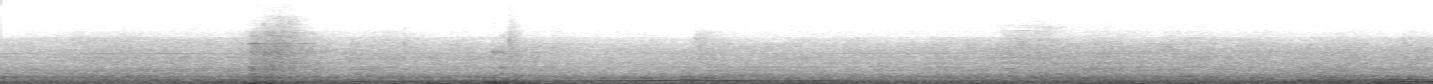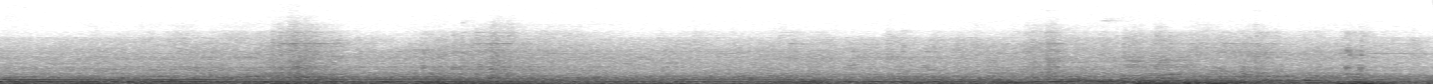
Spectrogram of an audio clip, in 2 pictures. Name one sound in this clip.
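A bus body rattles and clunks over the road.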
